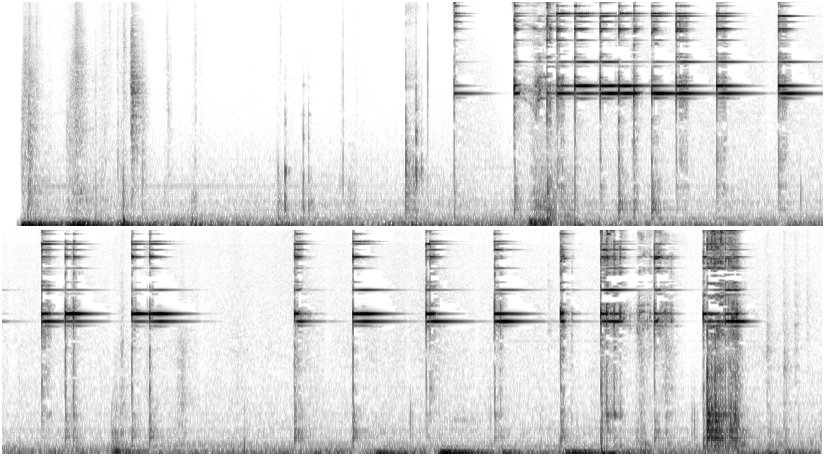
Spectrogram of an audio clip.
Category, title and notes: Sound effects > Objects / House appliances
Metal spoon hitting ceramic mug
